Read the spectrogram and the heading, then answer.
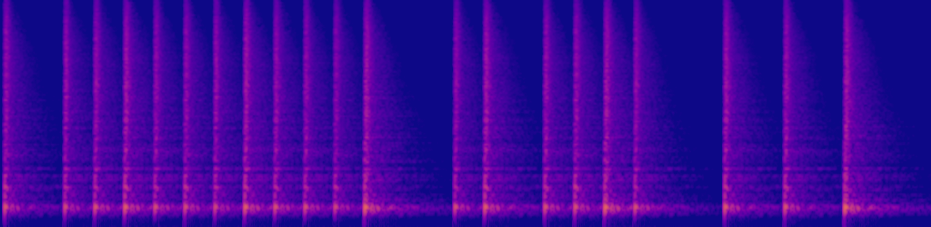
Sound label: rhythmic error detection; ear training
